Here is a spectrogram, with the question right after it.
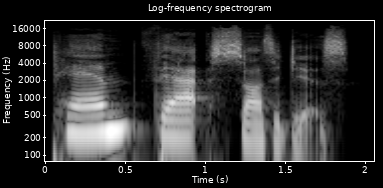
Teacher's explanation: All gone.好，那么现在呢，我们开始从头来讲解 Ten fatsausages，十根肥香肠。好，那么大家注意，发音，sausage 其中的 A U 发的是短音 A，那么字母 A 发的是短音 A，sausage。Ten fatsausages。那么其中的 fat 的 T 可以失去爆破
